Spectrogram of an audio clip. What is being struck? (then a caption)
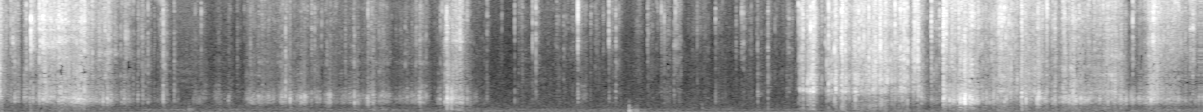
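Stack of thin soap sheets. Fingertips with pink nails press into a tall stack of thin white dry soap sheets, crushing and breaking the layers. Dense, bright, crackling crunches with almost no low end are heard: loud at the start, quieter and sparser in the middle, then a sustained louder burst of crunching from about ten seconds to the end.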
